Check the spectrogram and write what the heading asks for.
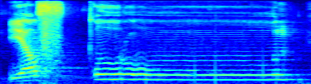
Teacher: یسطرون، یا کو سین سے ملائیں گے، سین میں سیٹی ادا کر کے سین کو باریک کر کے پڑھیں گے، طا کو موٹا کر کے پڑھنا ہے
